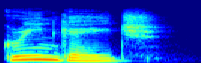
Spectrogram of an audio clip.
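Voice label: "greengage", British English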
